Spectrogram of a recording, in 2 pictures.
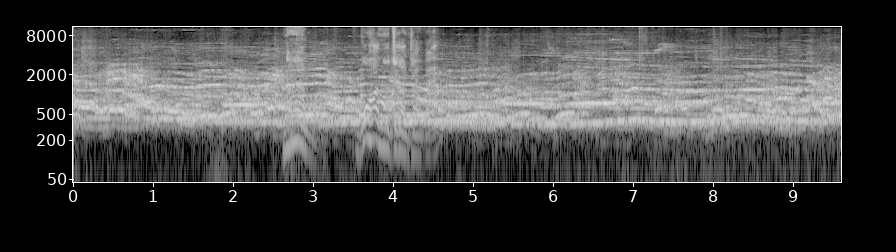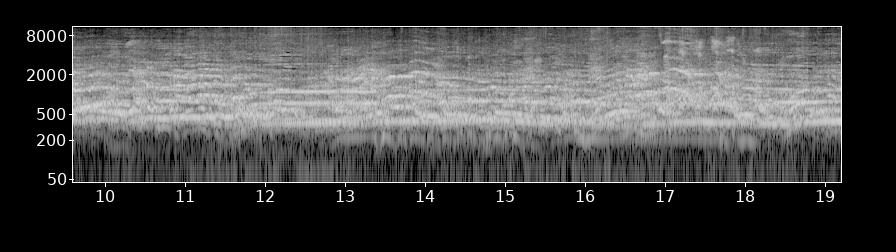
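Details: Captive Chinese wolves at Tennoji Zoo, 23 February 2013, howling: a long, steady, low drawn-out tone holds throughout, with other wavering howls overlapping and brief human voices in the background.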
